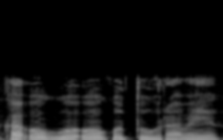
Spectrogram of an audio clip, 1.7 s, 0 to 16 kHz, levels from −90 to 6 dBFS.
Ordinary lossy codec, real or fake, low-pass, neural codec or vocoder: none; real; 7.2 kHz; none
